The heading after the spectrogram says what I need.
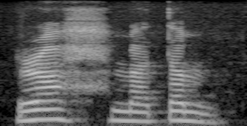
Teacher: ہا کو نرمی کے ساتھ، را کو پر، یہاں پہ میم مشدد ما غنہ ادغام کیا جا رہا ہے، مین نون سیم اس کی طرح اظہار کیا جائے گا۔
